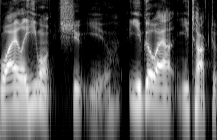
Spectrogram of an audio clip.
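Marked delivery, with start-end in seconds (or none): none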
